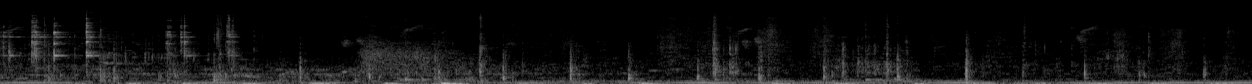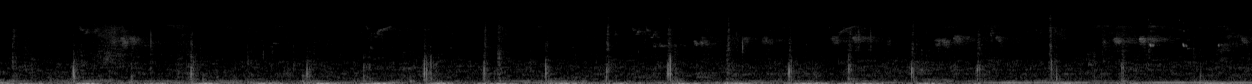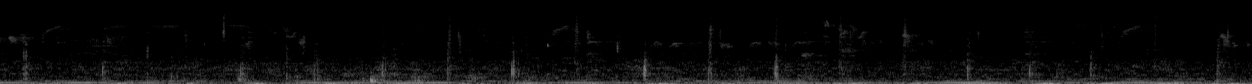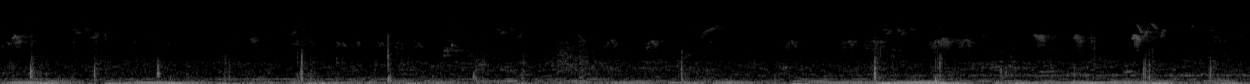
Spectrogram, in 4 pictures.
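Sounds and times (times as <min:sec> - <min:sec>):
constant low hum: 0:00.0 - 0:50.0
footsteps on hard walkway: 0:00.0 - 0:50.0
small birds chirping: 0:00.0 - 0:50.0.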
